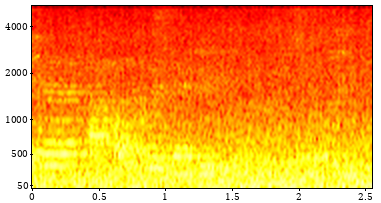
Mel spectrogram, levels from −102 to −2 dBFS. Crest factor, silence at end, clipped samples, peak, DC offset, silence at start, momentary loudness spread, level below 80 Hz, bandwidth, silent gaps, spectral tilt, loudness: 10 dB; 0 s; under 0.1%; -4 dBFS; 2%; 0 s; 1 LU; -20 dBFS; 5.4 kHz; none; -10.5 dB/octave; -16 LUFS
